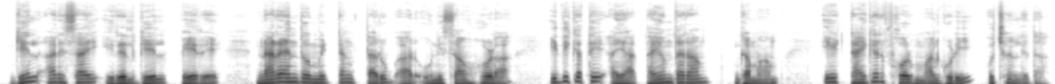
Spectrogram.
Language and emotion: Santali, neutral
